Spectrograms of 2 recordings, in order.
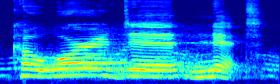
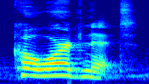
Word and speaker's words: coordinate: Coordinate. When we look at the dictionary, we'll see co.or.di.nate. 3 dots means 4 syllables. And we'll see that the stress is on the second syllable, so 4-2 coordinate.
